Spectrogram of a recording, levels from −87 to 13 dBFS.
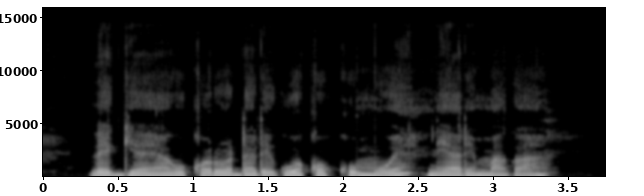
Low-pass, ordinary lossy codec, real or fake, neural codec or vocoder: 14.4 kHz; none; real; none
